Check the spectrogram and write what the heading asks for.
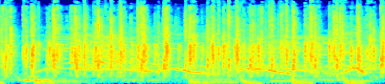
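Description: A burst of steady, dense applause from a group, many hands clapping at once throughout, with some voices cheering and whooping over the clapping, welcoming a presenter on a school radio show.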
